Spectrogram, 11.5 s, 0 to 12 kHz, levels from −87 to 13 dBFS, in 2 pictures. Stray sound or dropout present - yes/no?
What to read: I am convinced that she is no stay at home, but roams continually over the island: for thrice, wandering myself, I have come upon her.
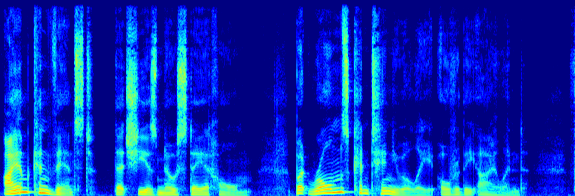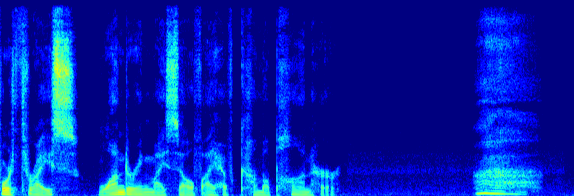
yes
